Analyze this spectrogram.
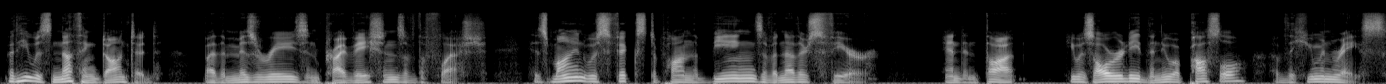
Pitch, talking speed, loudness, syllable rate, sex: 110 Hz, 155 wpm, -21 LUFS, 4.4 syllables/s, male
